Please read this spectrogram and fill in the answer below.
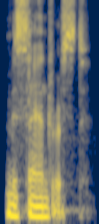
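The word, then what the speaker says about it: misandrist: Missandrist. Did I pronounce that right? A grandest clipped Miss and wrist. Oh, the wrist is separate. It's not driest. Missandrist.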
